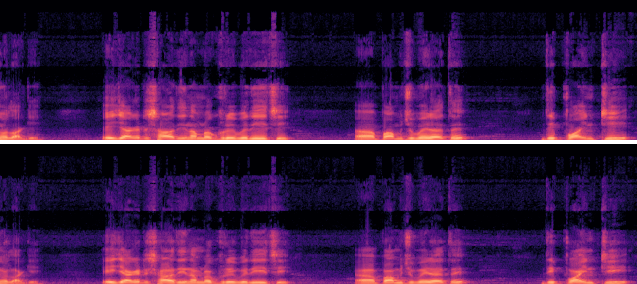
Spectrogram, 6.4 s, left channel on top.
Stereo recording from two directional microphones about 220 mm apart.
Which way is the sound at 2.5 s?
15° left (ahead or behind).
